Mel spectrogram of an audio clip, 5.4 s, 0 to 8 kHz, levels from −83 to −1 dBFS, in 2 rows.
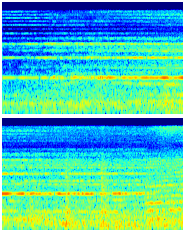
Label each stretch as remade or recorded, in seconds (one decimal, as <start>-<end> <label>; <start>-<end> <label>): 0.0-0.7 recorded; 0.7-1.6 remade; 1.6-5.4 recorded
